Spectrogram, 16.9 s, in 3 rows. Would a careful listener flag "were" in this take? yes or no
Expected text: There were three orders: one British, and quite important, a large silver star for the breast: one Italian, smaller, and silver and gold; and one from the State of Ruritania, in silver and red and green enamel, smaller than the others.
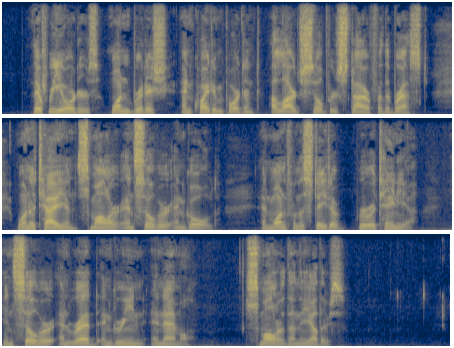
yes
